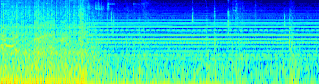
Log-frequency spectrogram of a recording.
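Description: A car door opens.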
